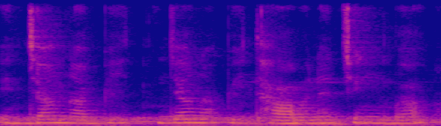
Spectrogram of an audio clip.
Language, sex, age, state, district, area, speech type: Manipuri, female, 18-30, Manipur, Imphal West, rural, spontaneous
